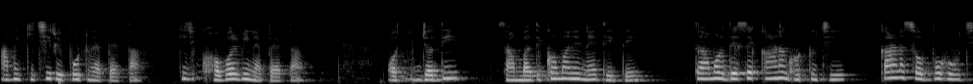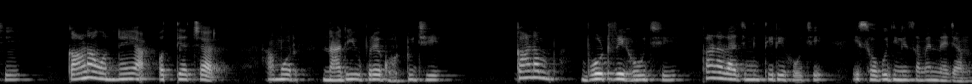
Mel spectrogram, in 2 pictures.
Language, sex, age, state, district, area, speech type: Odia, female, 18-30, Odisha, Bargarh, urban, spontaneous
